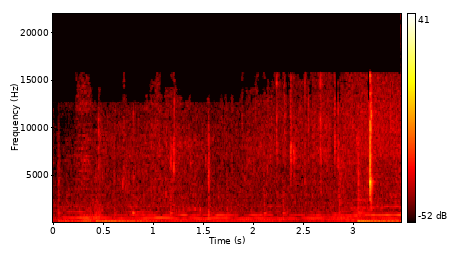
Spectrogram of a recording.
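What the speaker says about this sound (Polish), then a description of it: "Pada, co nie jest idealne" Steady rain falls in the prehistoric survival game Dawn of Man, a continuous soft patter of drops over a low ambient hum, with no voices.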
